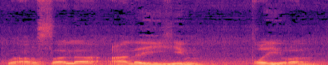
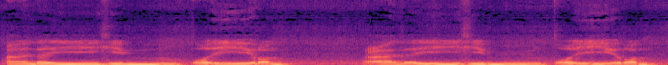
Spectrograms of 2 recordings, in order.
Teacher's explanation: Alaihim tidak boleh dengung, mim sukun bertemu dengan ta.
